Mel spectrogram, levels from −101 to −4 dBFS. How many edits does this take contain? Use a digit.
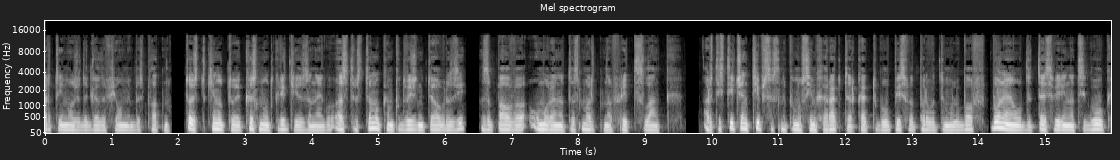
1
